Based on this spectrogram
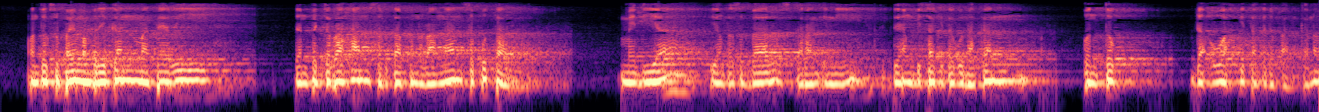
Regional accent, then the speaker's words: Aceh, Indonesia; walaupun saya orang Aceh, tapi saya tidak mau dikatakan orang desa.

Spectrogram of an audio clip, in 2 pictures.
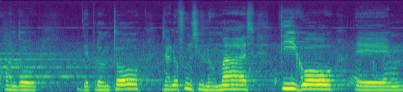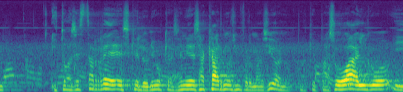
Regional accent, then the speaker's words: Colombia; Como de cómo operamos como seres humanos, como colombianos hoy

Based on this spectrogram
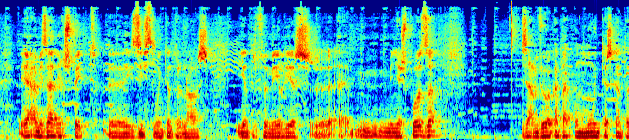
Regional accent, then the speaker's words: Norte, Portugal; tenho muito orgulho também de ser de onde sou

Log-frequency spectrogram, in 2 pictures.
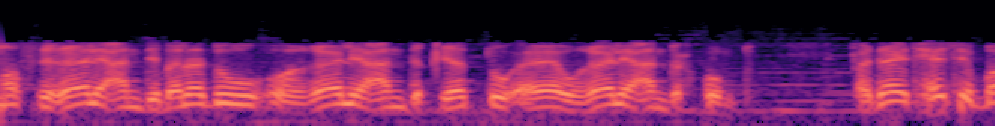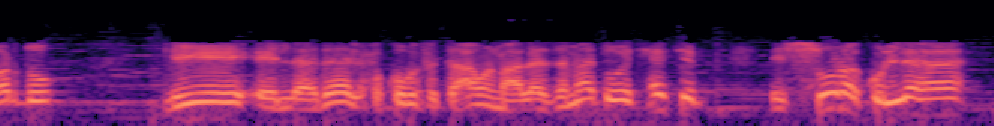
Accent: Egypt; مركزين معانا في الأحداث الموجودة عندنا في مصر وخصوصا في القناة.

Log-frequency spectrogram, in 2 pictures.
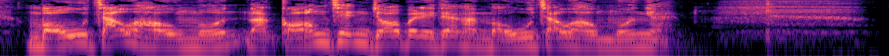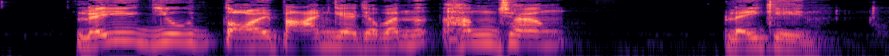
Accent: Hong Kong; 咁唯有我哋香港人靠自己啦。

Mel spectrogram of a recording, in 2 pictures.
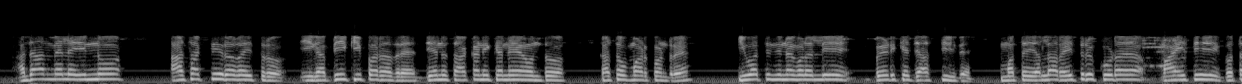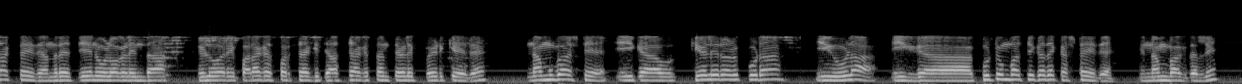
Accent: Vanadurga, Karnataka, India; ನಾನೊಬ್ಬ ಕೃಷಿ ಪದವೀಧರ. ನನ್ನ ಊರು ಬಂದ್ಬಿಟ್ಟು ವನದುರ್ಗ ಗ್ರಾಮ, ಶಾಪುರ ತಾಲೂಕು, ಯಾದಗಿರಿ ಜಿಲ್ಲೆಯಿಂದ.

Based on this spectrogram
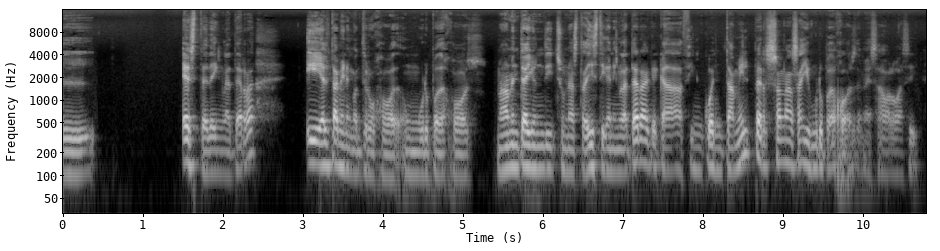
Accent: Aragon, Spain; moved away; me voy a dar el lujo de organizar en mi pueblo perdido de la mano de Dios en Zaragoza una quedada con frikis de toda España si puedo

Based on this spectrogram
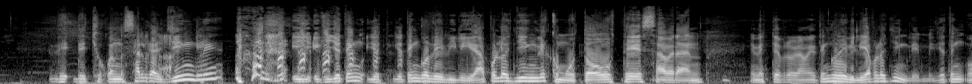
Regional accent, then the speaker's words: Maipú, Santiago Metropolitan, Chile; born there; Yo nací en Maipú, sí. un lugar que quiero mucho.

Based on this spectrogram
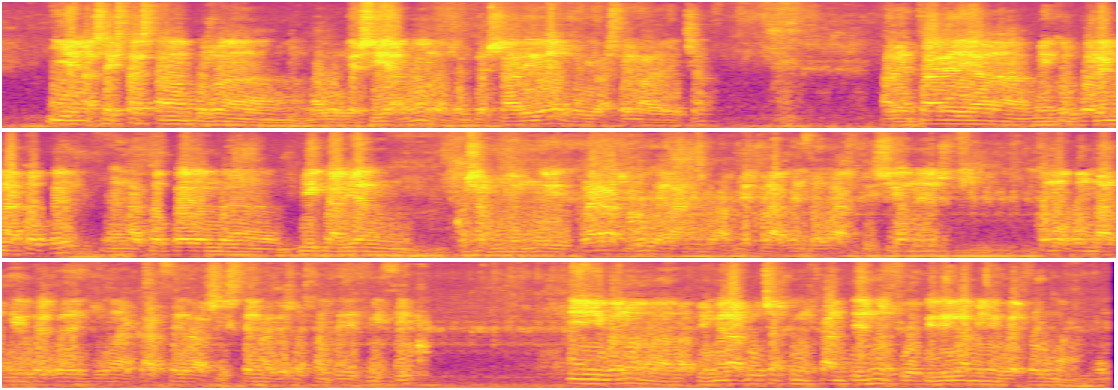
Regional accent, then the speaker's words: Vic, Catalonia, Spain; vengo desde Vic, un pueblo de Barcelona

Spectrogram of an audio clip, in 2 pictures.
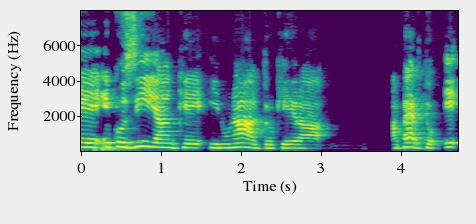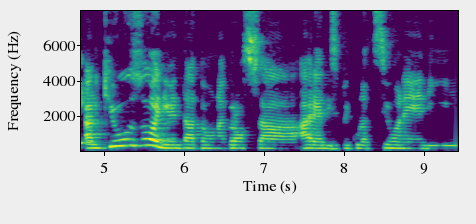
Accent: Loano, Liguria, Italy; also born or lived in Genoa; io sono cresciuta a Loano, ho vissuto lì fino ai 19 anni, 18-19 anni, quando sono poi andata a Genova all'università, quindi sono molto legata anche a Loano.

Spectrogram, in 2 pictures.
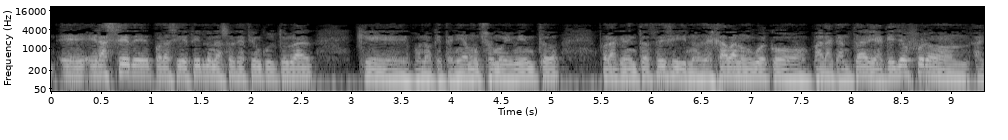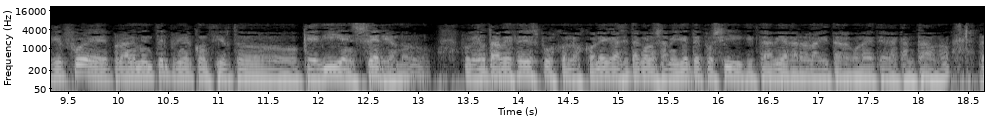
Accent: Madrid, Community of Madrid, Spain; No, no, soy de Madrid, pero de Brasil he escuchado muchas cosas que me han gustado y que he incorporado a mi música

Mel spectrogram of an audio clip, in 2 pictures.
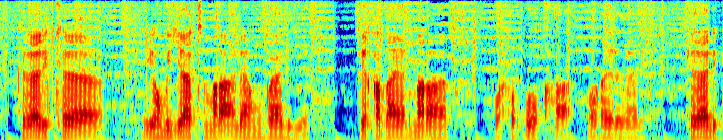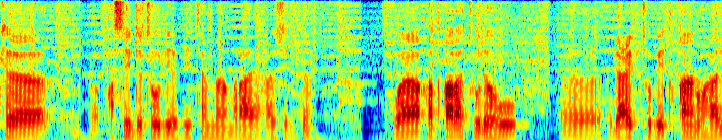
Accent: Mauritania

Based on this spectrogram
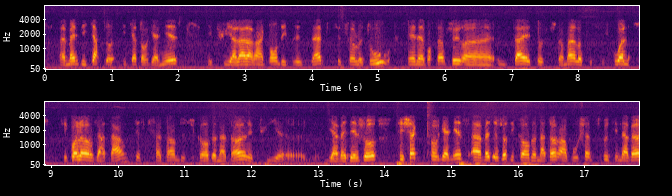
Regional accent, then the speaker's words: Dolbeau-Mistassini, Quebec, Canada; Oui, je suis de Dolbeau-Mistassini.

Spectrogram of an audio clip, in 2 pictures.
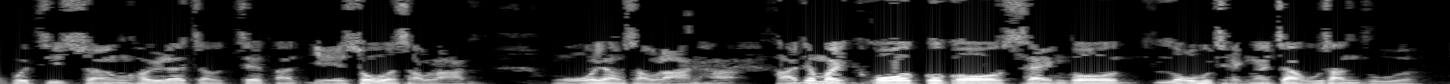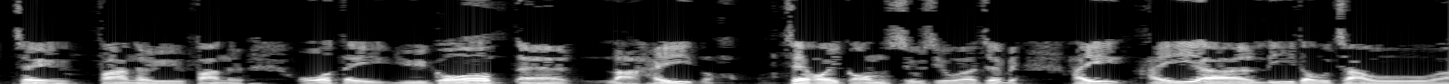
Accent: Liaobu, Guangdong, China; 我乡下喺寮埠，咁然之后喺樟木头

